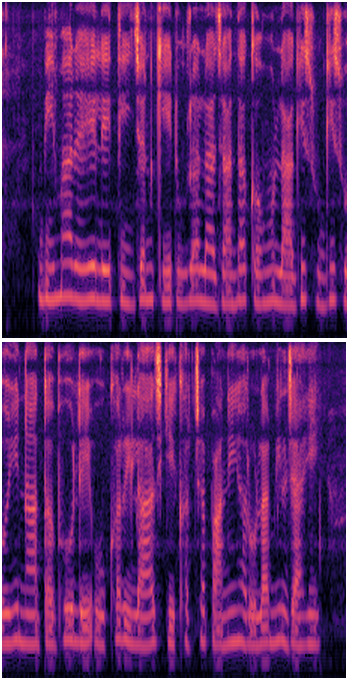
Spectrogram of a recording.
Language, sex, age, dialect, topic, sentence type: Chhattisgarhi, female, 18-24, Northern/Bhandar, banking, statement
